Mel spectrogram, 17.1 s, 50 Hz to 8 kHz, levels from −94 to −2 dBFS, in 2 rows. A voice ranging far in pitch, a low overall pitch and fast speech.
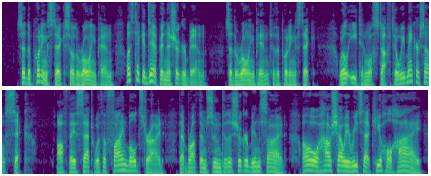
Yes: wide, 5.8 semitones; low, 120 Hz; fast, 210 wpm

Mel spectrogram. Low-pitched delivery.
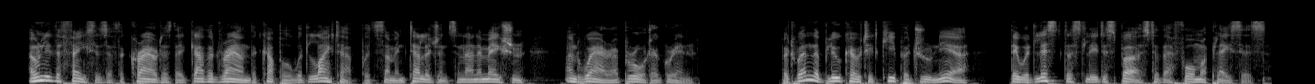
Yes: low, 110 Hz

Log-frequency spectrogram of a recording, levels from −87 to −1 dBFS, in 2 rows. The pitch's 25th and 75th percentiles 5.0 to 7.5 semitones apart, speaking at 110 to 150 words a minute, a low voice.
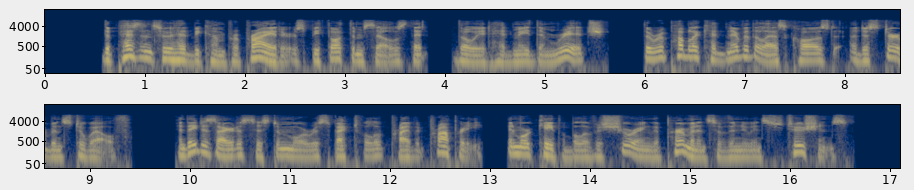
No: wide, 5.4 semitones; average, 160 wpm; low, 115 Hz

